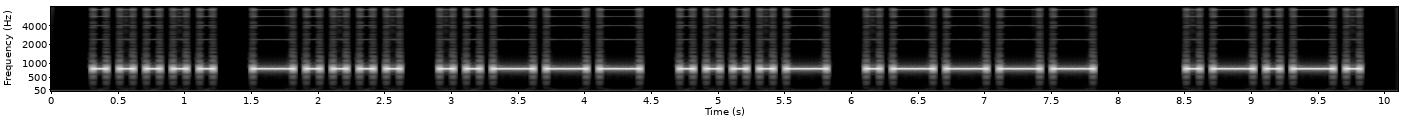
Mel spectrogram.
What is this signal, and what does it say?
Morse code, heard as a keyed tone, about 12 wpm, 800 Hz. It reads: 56241 <AR>
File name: taviro tanulas / cw 69 22 10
